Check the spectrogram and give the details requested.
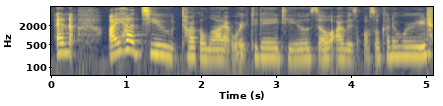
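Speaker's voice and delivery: usual speaking voice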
